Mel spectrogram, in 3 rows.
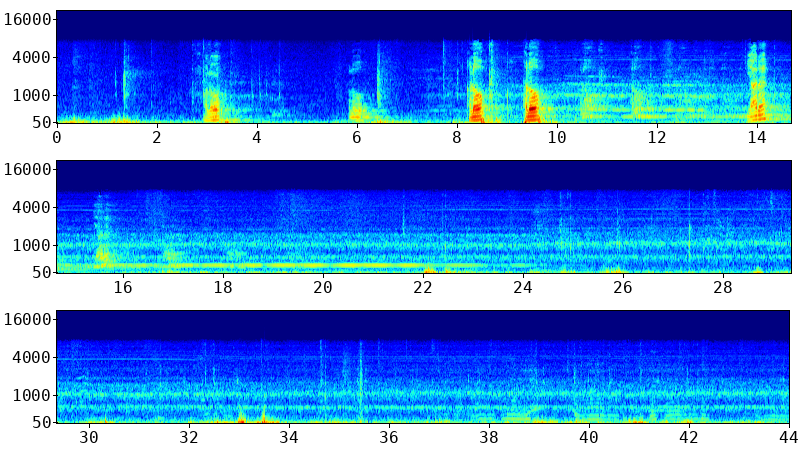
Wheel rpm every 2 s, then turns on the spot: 0, 0, 0, 0, 0, 0, 0, 0, 0, 0, 0, 0, 0, 0, 0, 0, 0, 0, 0, 0, 0, 0.
none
